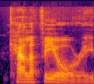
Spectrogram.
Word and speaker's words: Calafiori: I'll probably pronounce it wrong, Trevor, and you're going to pull me up on it. Calafiori.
